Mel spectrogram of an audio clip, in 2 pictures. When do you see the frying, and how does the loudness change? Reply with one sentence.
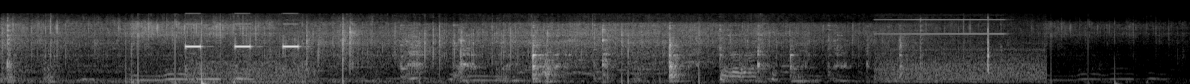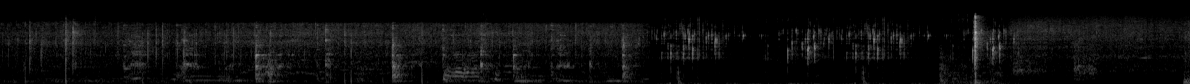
You can hear the frying from 0.0 to 23.7 s, getting quieter.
